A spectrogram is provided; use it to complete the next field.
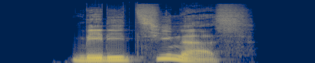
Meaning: genitive singular of Mediziner
- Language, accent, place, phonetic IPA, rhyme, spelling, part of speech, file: German, Germany, Berlin, [ˌmediˈt͡siːnɐs], -iːnɐs, Mediziners, noun, De-Mediziners.ogg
